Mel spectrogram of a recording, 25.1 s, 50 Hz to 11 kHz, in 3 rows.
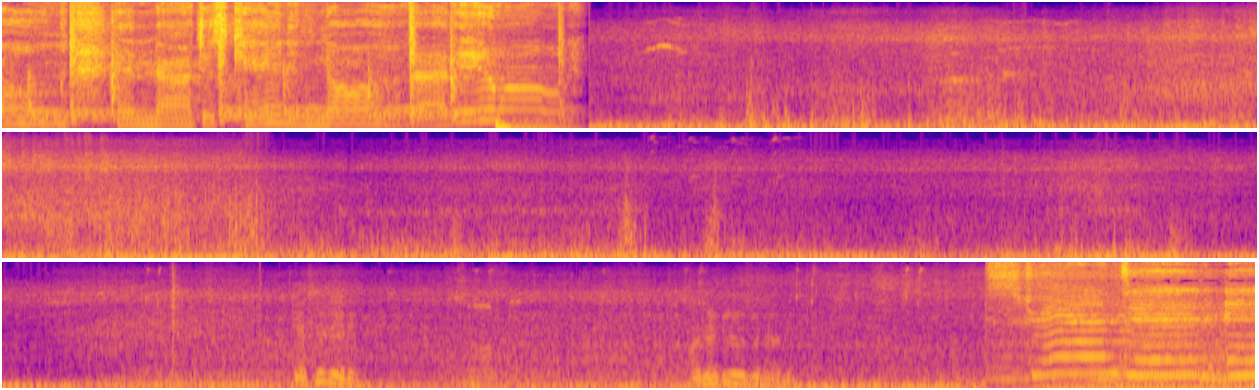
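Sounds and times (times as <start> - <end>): wind noise on microphone: 3.9 - 18.6, 22.1 - 23.3.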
